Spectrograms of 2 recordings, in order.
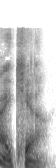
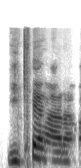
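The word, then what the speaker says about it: IKEA: 해갖고 아이키아잖아요. 아이키아. 어 아이키아 이케아라고 아니고 아 아이 이케아가 아니라 아이키아 진짜요?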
